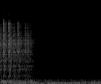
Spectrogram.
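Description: Dice are rolled for a perception roll, clattering across a hard tabletop in a quick burst of bright, rattling clicks that stops within a fraction of a second, followed by a low, quiet background hum.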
